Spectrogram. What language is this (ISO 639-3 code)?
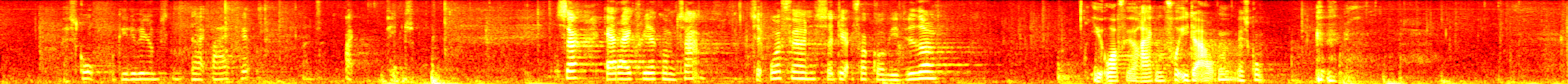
dan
